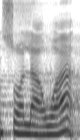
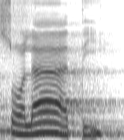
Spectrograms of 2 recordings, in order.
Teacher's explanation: Ini wawunya ini tidak perlu dibaca ya, jadi lamnya 2 harokat. Jadi bukan sholawa tapi sholati.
